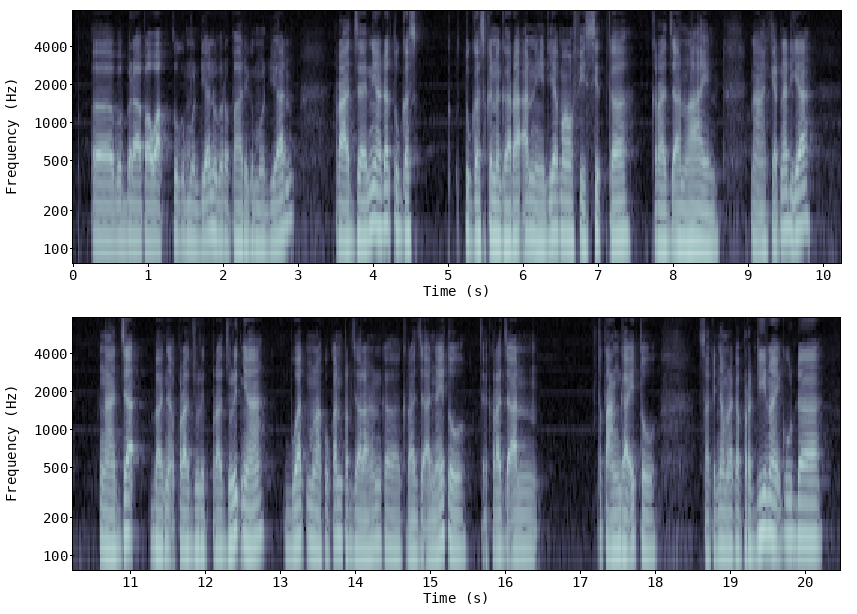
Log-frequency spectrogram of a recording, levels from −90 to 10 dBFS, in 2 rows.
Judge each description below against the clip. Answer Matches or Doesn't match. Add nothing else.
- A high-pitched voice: Doesn't match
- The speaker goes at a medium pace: Matches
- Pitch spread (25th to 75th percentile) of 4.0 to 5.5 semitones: Doesn't match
